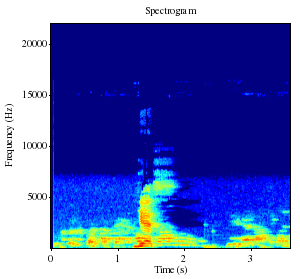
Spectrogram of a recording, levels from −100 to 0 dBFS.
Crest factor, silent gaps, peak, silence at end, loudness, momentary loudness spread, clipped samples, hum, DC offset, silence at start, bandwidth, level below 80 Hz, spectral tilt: 20 dB; none; -2 dBFS; 0 s; -20 LUFS; 21 LU; under 0.1%; none; under 0.1%; 0 s; 7.8 kHz; -66 dBFS; -4.5 dB/octave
